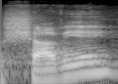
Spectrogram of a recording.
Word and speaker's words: Xavier: Esteban says, alternatively, I've seen some Basque characters pronounce the X as sh, so Xavier? Ah, interesting. But I would stick with the H sound unless a Basque speaker comes forth and corrects us.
